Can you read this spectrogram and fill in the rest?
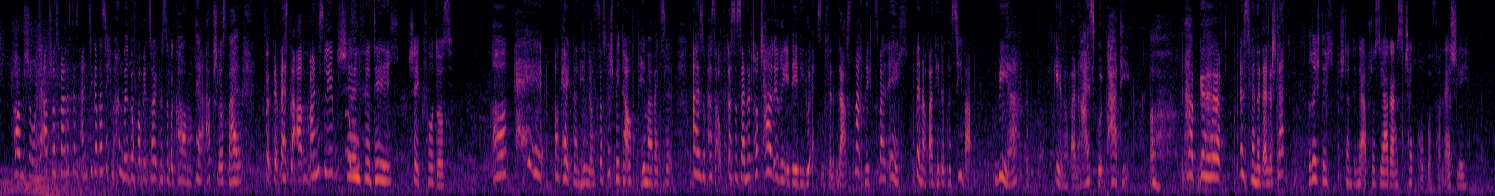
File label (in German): Synchron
